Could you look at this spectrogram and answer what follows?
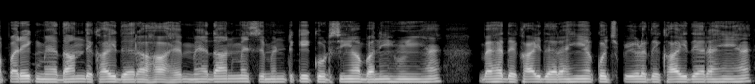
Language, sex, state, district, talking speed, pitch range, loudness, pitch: Hindi, male, Maharashtra, Pune, 215 wpm, 120-130 Hz, -17 LUFS, 125 Hz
